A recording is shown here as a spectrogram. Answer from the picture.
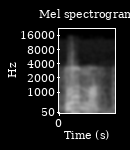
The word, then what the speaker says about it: Bluma: Luma. – Can you spell it for me? – B-L-U-M-A. – B-U-L-M-A, Bulma. – B-L-U-M-A.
